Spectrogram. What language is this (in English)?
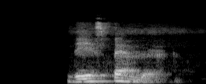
Italian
